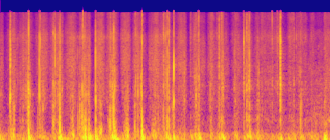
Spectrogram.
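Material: Denim.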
